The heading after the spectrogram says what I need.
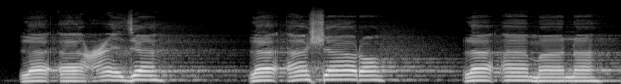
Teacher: La aja, la asyarah, la amanah. Ya, semuanya dibaca pendek karena lam alif di sini sudah berfungsi sebagai lam dan hamzah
